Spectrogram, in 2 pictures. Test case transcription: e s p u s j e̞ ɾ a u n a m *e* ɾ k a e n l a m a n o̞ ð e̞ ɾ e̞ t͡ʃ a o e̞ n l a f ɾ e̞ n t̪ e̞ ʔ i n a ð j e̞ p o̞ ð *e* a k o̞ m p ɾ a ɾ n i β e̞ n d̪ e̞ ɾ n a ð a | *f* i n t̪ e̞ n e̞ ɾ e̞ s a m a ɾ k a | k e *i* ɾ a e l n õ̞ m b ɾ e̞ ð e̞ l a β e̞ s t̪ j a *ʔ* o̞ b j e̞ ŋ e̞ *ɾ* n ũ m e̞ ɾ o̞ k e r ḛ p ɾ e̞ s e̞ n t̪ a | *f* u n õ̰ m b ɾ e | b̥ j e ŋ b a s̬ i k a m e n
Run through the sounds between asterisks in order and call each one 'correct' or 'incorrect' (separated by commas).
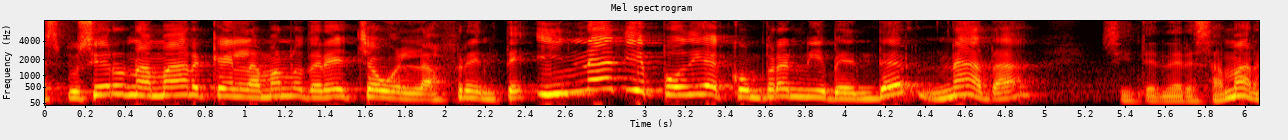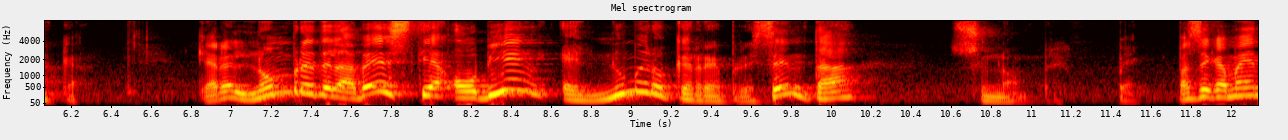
incorrect, incorrect, incorrect, incorrect, correct, incorrect, incorrect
